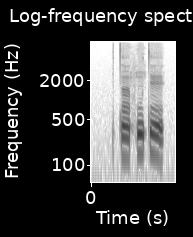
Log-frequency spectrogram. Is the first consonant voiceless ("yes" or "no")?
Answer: yes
